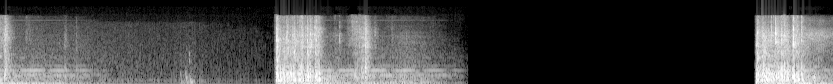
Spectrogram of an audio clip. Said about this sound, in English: Split the deck once. Three fan shuffles. A lot of fan shuffles.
